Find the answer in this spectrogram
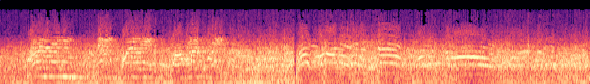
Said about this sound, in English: Yelling for Moore to park one in the stands out there.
